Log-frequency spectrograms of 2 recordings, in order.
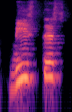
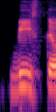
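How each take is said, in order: First: The word ends with an extra s sound. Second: The word ends without an s sound. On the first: The speaker calls it wrong. "al final de algunos verbos" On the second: The speaker calls it right. "que sería lo correcto"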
